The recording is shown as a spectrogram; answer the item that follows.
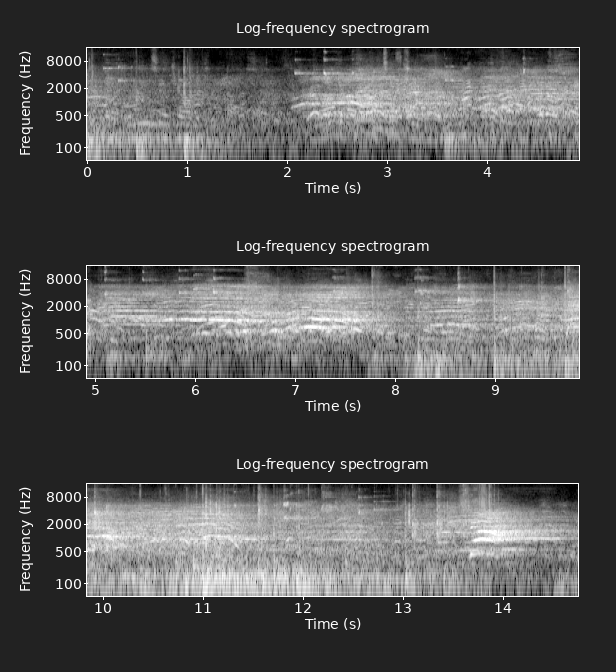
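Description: A basketball dribbled on a hardwood gym floor, among the unintelligible calls of players and spectators that echo in the gym. The voices grow louder about two seconds in, with a loud shout near the end.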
